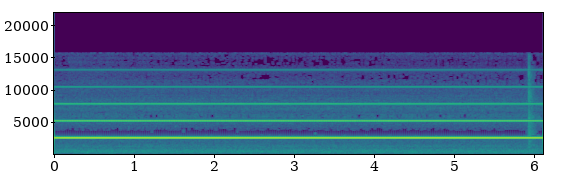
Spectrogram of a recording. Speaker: Is that whistling? But it ain't whistling Dixie.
